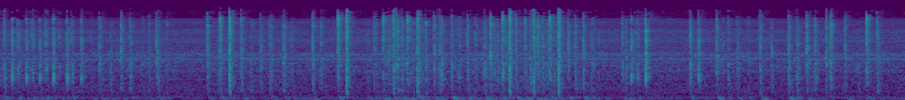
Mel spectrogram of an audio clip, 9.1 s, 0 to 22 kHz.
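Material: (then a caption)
Plastic. A full-size gray, cream and orange SHIPADOO K600 wired USB plastic keyboard with a hollow plastic housing sits on a desk mat while its keys are typed rapidly with the fingertips of both hands. The result is a dense run of short, sharp, bright clacks with almost no ring, over a steady low hum.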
